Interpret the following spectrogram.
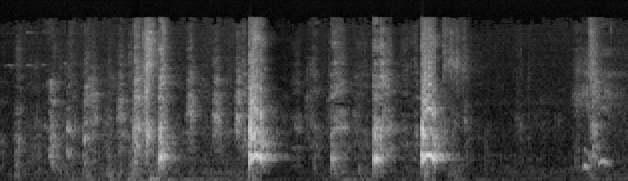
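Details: Chow Chow dog barking in an irregular run of short, sharp barks mixed with softer huffs and panting, ending in a final bark after a pause.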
